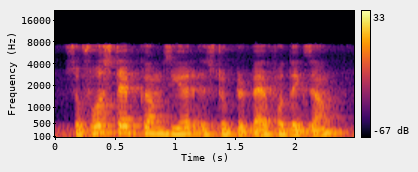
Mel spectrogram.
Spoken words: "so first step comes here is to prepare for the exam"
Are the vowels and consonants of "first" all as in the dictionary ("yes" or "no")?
no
